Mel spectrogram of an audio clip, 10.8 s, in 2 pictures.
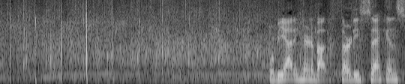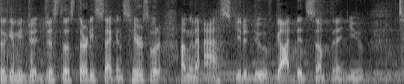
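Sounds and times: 
audience clapping in a steady beat: 0.0s - 6.0s
speech: 3.6s - 10.7s.

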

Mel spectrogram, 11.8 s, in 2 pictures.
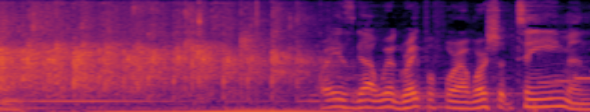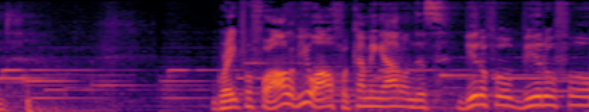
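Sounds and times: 
audience clapping: 0.0s - 3.6s
speech: 3.3s - 6.3s, 8.0s - 11.7s.

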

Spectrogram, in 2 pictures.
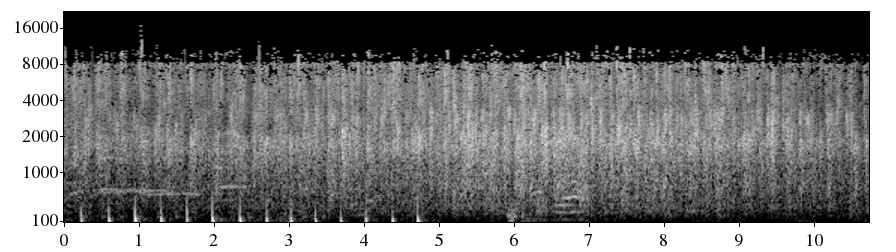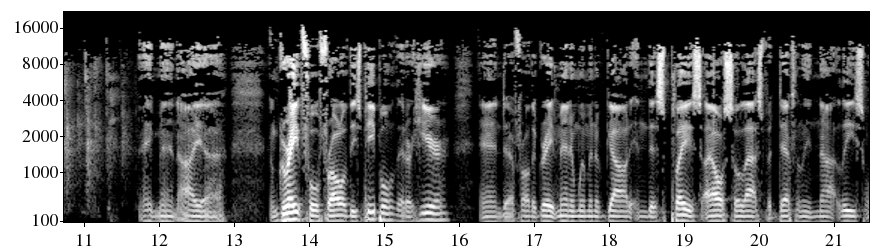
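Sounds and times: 
audience applause: 0.0s - 11.7s
speech: 11.8s - 21.4s.

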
